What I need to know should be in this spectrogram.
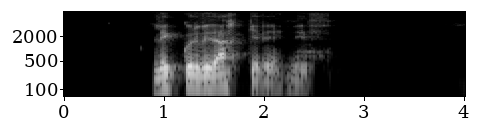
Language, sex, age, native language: Icelandic, male, 50-59, Icelandic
